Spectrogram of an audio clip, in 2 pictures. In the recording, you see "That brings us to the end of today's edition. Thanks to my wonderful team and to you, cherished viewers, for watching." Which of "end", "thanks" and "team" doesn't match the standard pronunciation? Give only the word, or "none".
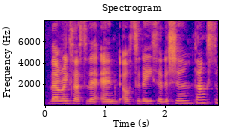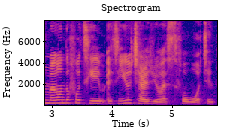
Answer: none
